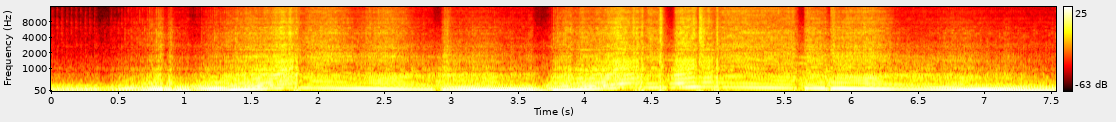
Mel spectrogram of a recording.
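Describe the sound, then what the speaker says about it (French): Peugeot 206 with its exhaust valve closed, revved repeatedly from idle. The engine rises and falls in pitch in several loud, close sweeps with a throaty exhaust note and no talking. "c'est la sonorité sans le clapet ouvert"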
